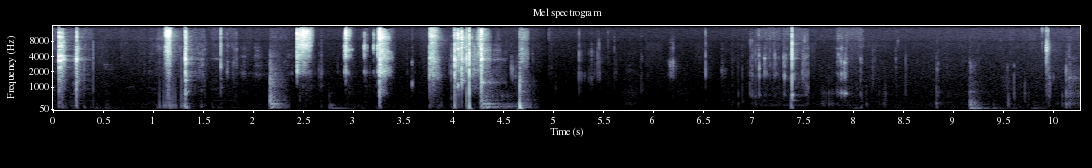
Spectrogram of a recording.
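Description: Beer bottles are opened with a quick run of sharp pops and hissing bursts, followed by pouring sounds and then a few scattered, quieter clinks and clicks. No one speaks.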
